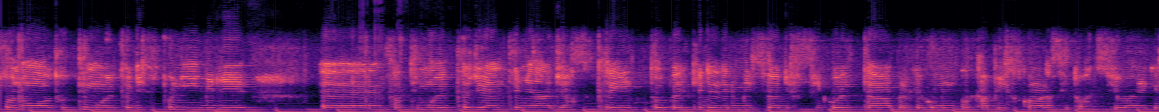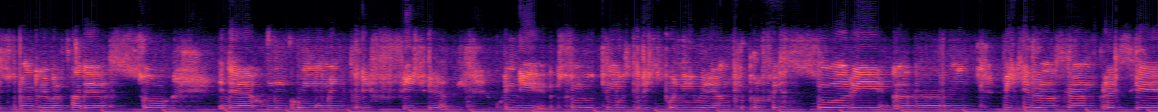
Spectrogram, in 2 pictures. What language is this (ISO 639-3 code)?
ita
